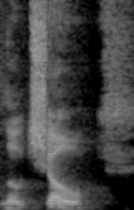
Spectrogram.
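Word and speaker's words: 琉球: In Chinese Mandarin, it's pronounced Lo Chou.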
